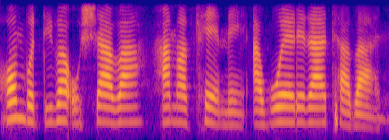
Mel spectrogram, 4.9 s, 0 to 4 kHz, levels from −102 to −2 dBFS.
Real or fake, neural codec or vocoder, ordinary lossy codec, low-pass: fake; codec, 16 kHz, 4 kbps, FunCodec, trained on LibriTTS, 50 frames a second; none; 3.6 kHz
